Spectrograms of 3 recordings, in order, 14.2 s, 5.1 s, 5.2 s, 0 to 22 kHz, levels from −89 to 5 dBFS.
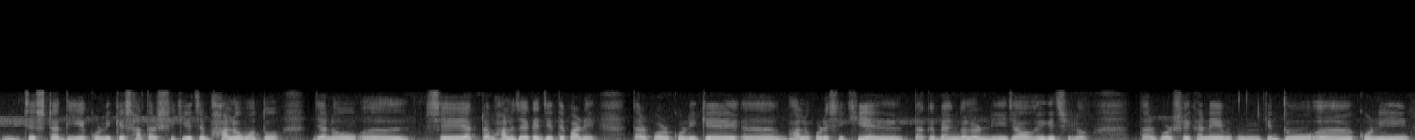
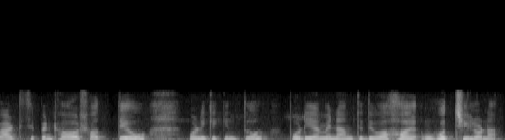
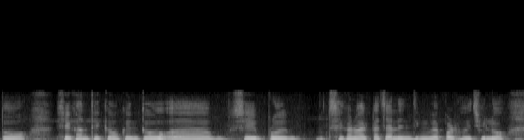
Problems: constant background noise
